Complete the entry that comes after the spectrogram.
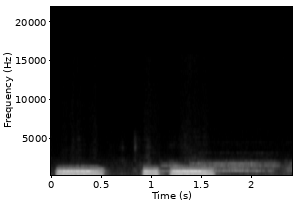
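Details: Spotted dove cooing in the Vietnamese thổ sấm song style: a mellow low coo, a short pause, then a short note joined to a long rolling coo. A faint, thin, higher tone trails at the end.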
